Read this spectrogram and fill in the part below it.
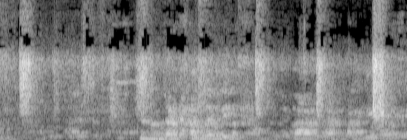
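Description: Men talk nearby in a casual murmur.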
